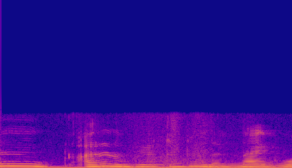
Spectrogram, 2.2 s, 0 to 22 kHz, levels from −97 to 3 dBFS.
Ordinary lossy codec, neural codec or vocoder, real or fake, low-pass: none; none; real; 7.2 kHz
